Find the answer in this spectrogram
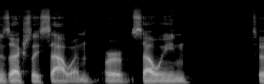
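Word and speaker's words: Samhain: and they have to do with Salin spelled Sam Hayne many people will say sam Hayne but the pronunciation is actually sauwin or saline so it's one of those two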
